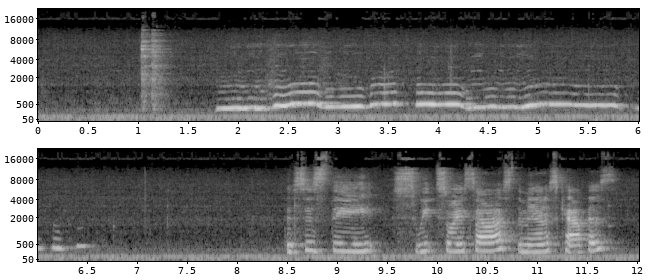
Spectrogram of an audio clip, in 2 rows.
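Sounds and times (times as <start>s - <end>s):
woman humming: 1.8s - 6.6s.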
